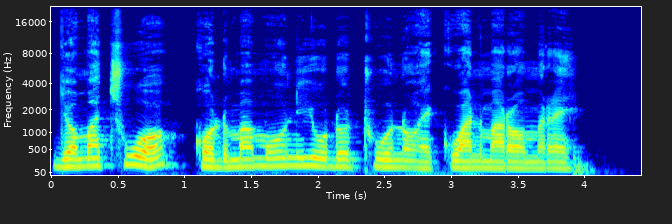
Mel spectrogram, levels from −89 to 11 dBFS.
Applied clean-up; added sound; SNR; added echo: neural mask model Resemble Enhance denoiser.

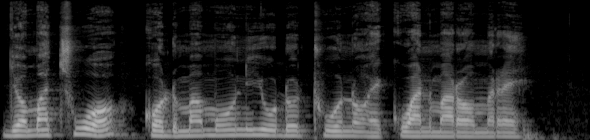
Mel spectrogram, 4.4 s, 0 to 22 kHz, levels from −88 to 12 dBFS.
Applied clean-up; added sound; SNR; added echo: none; none; none; none.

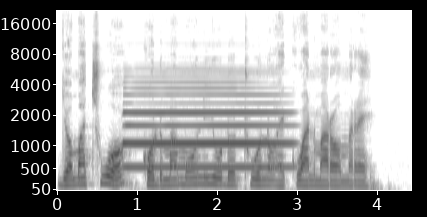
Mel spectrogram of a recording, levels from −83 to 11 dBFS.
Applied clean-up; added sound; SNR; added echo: none; Wind instrument, woodwind instrument; -3 dB; none.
